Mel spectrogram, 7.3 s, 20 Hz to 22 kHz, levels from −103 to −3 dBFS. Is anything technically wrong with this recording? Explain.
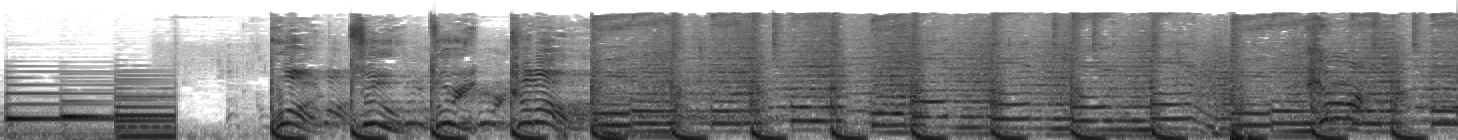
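No, nothing technically wrong stood out on listening to this audio.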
